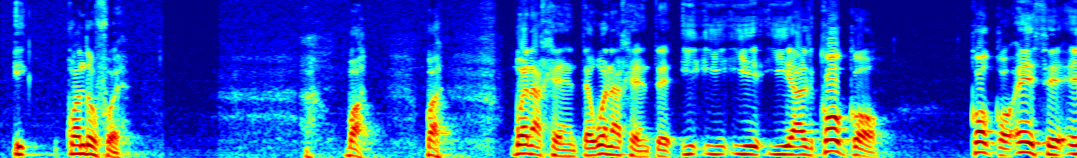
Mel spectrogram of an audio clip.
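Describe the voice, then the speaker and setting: Man acting Tito, a swooping, fussy Argentine home cook. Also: fairly high pitch. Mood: chatty, awkward. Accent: Argentine Rioplatense. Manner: hesitant, repetitive, theatrically self-important. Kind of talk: comic radio drama acting.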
